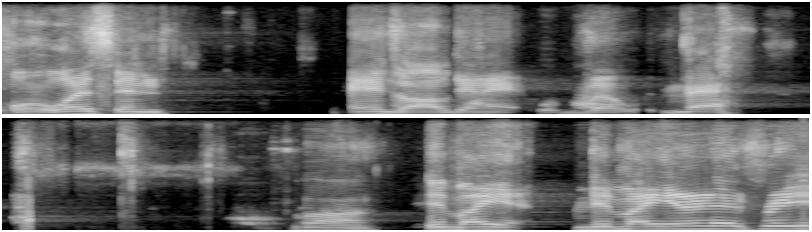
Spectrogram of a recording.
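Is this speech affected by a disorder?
Yes: cerebral palsy; present since birth.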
